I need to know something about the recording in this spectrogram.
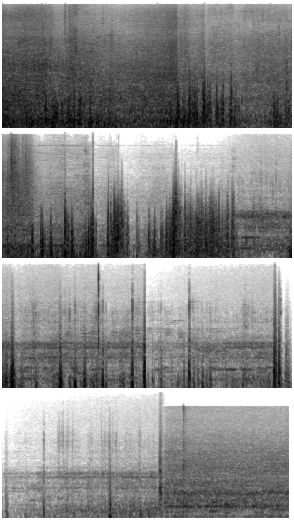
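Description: Wind buffeting the microphone over street traffic for the first few seconds, then a run of sharp clicks and rustles as a plastic shopping bag is handled, fading to a quiet background near the end.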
